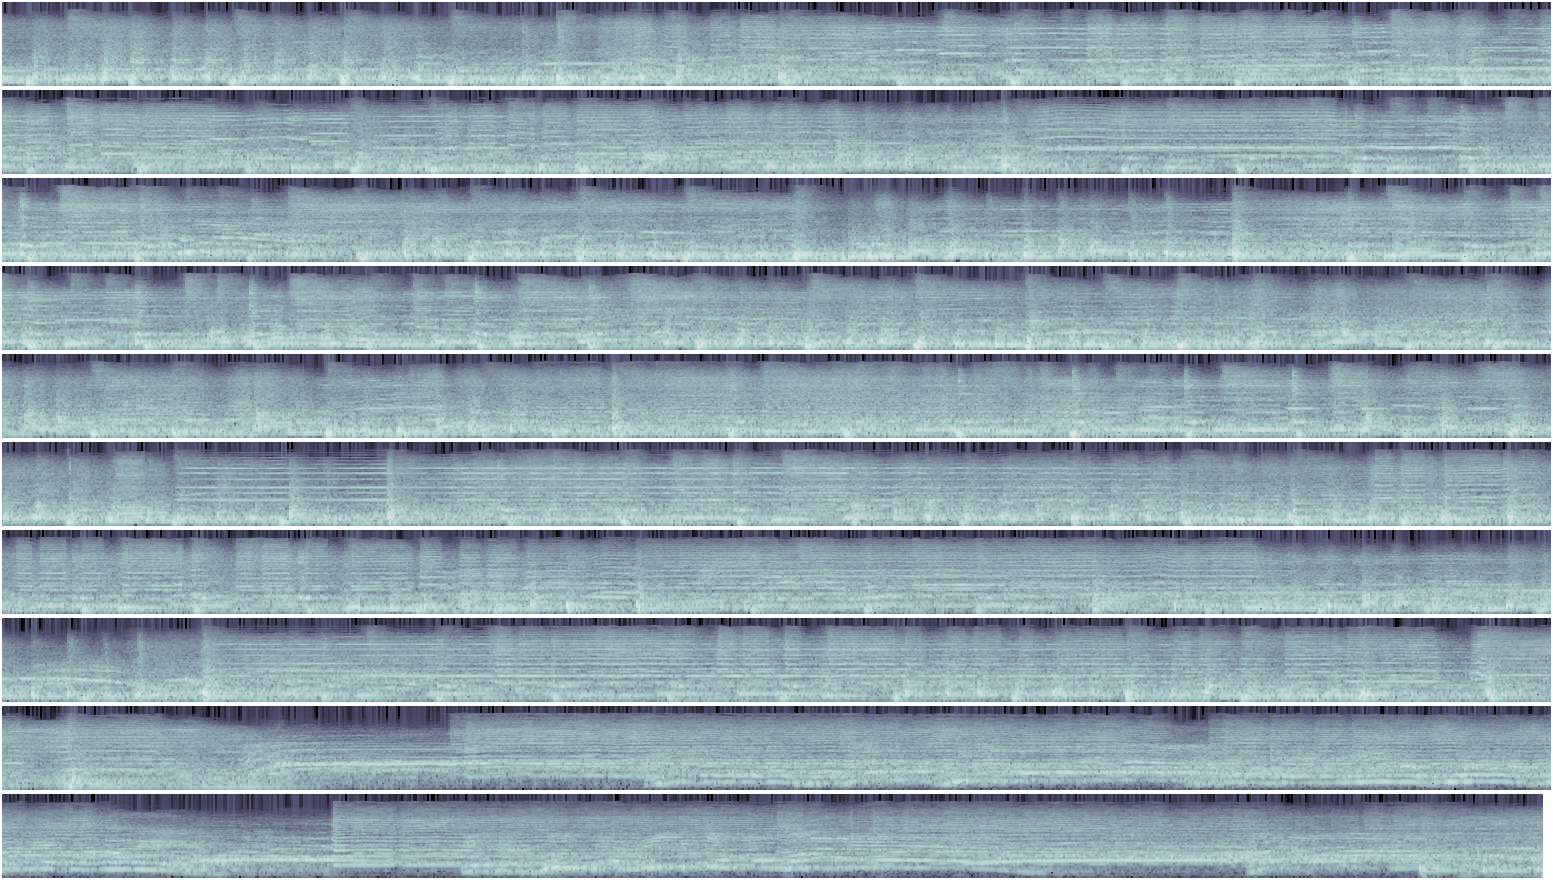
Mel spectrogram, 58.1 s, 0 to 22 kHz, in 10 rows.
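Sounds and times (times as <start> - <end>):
brass band with drums: 0.0 - 58.0.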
